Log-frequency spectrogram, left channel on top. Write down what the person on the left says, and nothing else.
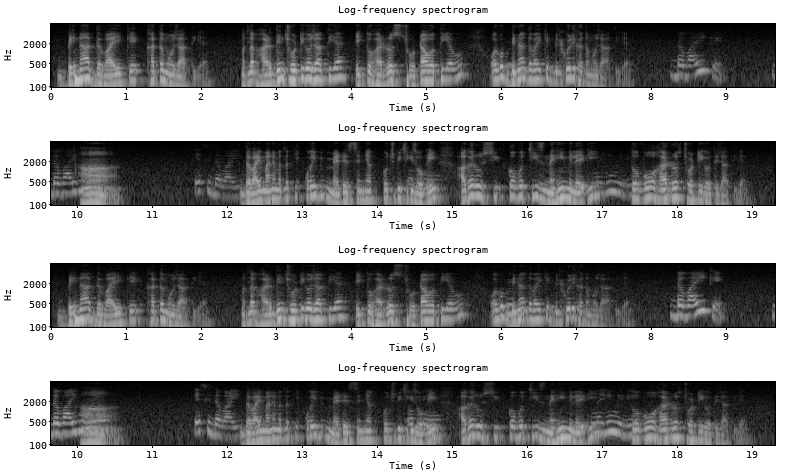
बिना दवाई के ख़त्म हो जाती है मतलब हर दिन छोटी हो जाती है एक तो हर रोज़ छोटा होती है वो और वो
बिना
दवाई के बिल्कुल ही ख़त्म हो जाती है
हाँ
दवाई माने मतलब कि कोई भी मेडिसिन या कुछ भी चीज़
हो गई अगर उस चीज़ को वो चीज़ नहीं मिलेगी
तो वो हर रोज़ छोटी होती जाती है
